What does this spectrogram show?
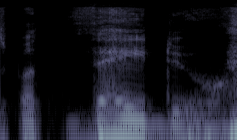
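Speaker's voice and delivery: slow, mock Russian woman's accent; imitated Russian accent, ominously slow. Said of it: "You can do the accent".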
